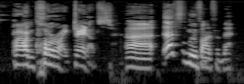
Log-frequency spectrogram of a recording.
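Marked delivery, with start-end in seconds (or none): 0.2-1.7 snuffling, snorting piggish voice with pig-like snorts. Voicing the leader of Horsk again after a player asks. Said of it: "Kinda sounded like a snorting pig".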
